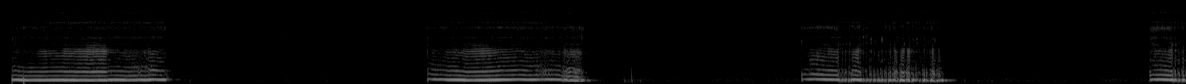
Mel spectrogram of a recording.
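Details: Bulldog aged 1 year 5 months, asleep while cuddling on the couch: loud, buzzing, tonal snores on each in-breath, about 15 a minute, with quiet out-breaths; snoring of a flat-faced dog.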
